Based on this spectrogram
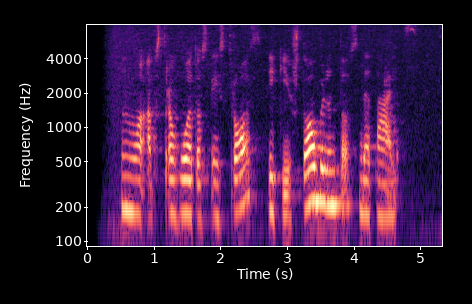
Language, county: Lithuanian, Kaunas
